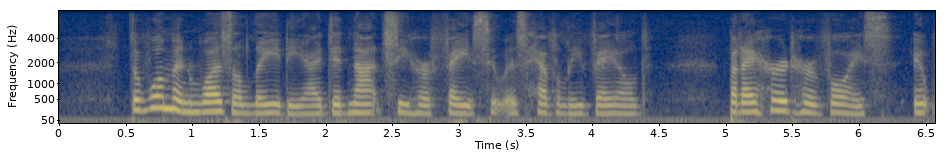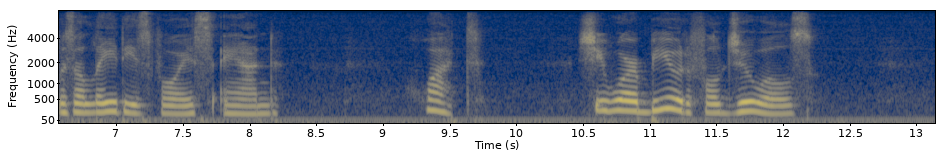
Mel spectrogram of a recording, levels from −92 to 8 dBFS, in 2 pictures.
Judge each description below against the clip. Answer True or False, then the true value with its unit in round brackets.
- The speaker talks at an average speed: True (145 wpm)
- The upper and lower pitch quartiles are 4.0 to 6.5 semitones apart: False (3.2 semitones)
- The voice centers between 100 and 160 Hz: False (185 Hz)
